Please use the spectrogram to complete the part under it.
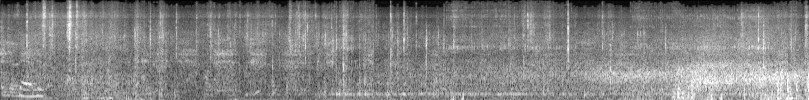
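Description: Bicycle tyres thump over wooden boards.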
